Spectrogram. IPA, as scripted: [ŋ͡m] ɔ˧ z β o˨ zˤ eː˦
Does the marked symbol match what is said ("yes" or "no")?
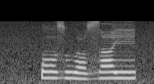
no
